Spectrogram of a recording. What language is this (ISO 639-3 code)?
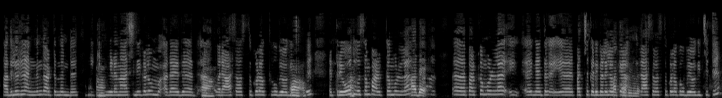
mal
